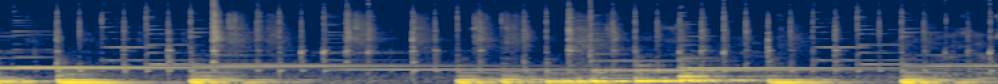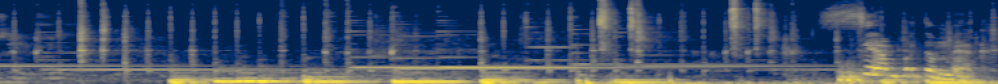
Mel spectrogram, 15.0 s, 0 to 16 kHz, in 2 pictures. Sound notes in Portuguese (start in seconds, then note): 12.6 handcuffs clicking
